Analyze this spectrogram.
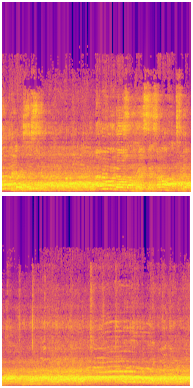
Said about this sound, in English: Yeah, so in there, you might not be able to pick it out because of the crowd noise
